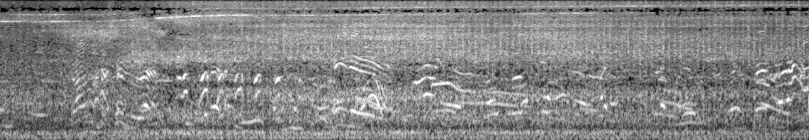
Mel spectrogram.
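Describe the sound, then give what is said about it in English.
A helicopter carrying Bill Nye descends from the sky and lands, its steady rotor roar with low, rapid thumping filling the scene, while a cheering crowd murmurs and calls out over it throughout. “Watching Bill Nye descend from the sky in a helicopter and hop out in a tuxedo to a cheering crowd was definitely a highlight of the evening.”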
